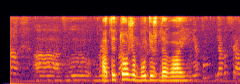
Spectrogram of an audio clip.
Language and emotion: Russian, sad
